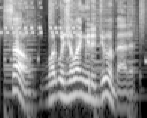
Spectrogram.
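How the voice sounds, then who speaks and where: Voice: medium pitch, sing-song, fast, faint music behind, pitched below the performer's own voice, natural voice. An amateur dubber voicing a weary, sardonic young male defense lawyer in a video game, dry and hesitant. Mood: dry, measured.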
